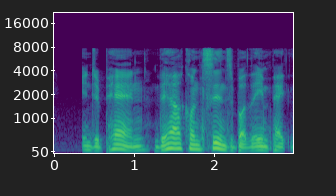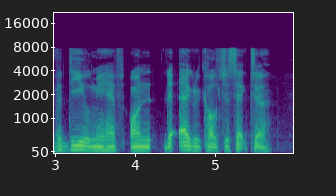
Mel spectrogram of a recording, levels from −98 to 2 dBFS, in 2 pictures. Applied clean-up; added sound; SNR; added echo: none; none; none; none.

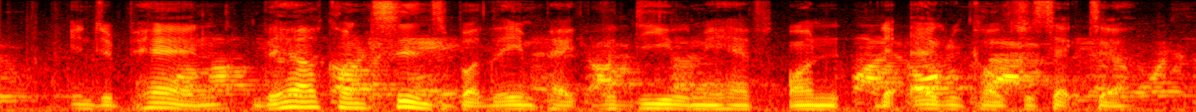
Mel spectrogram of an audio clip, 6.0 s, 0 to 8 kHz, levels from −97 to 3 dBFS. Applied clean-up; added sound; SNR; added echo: none; Livestock, farm animals, working animals; 4 dB; none.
